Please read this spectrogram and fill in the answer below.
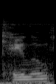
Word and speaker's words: QALO: myself my wife's request I think it's pronounced que lo q al o ring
